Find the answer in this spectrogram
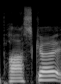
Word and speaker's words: Paska: The pa in Paska is pronounced like pa in papa.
